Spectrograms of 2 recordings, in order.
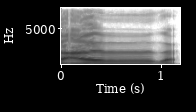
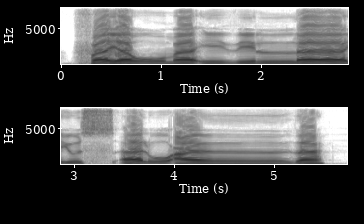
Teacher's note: nun mati bertemu dengan zal yang mana zal termasuk huruf ikhfa, maka suara nunnya samarkan ke makhraj huruf zal. Maka aza sembari ditahan suara dengungannya sepanjang 2 harokat.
